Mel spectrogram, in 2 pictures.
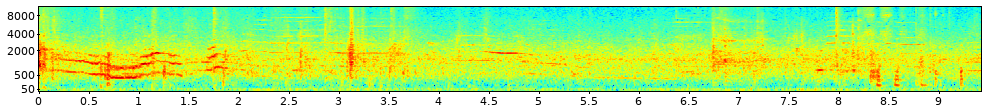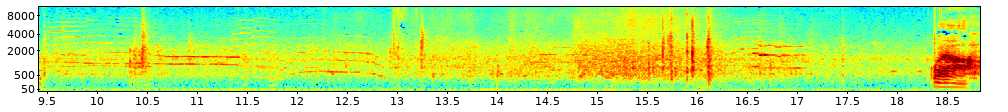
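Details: Hungry street cats squabbling over food at feeding time, several meows rising and falling at varied pitches, scattered through the recording amid rustling, with human speech in the background and a loud burst at the end.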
